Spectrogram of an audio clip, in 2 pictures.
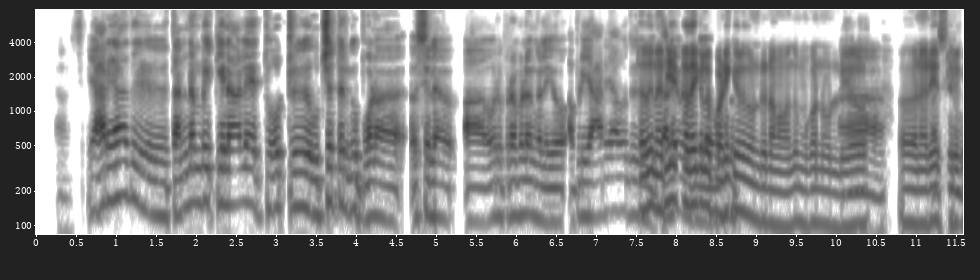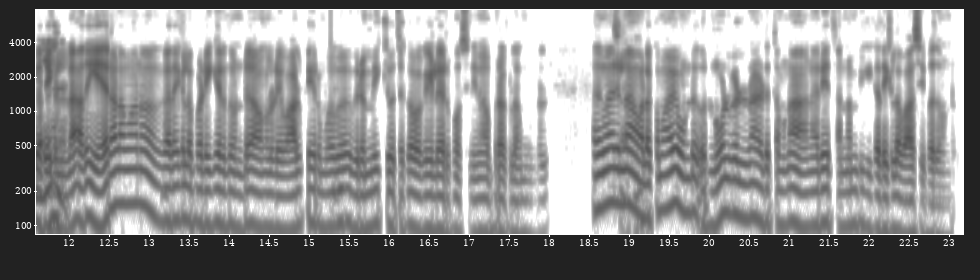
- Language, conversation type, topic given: Tamil, podcast, நீங்கள் தன்னம்பிக்கையை அதிகரிக்க என்னென்ன உடை அலங்கார மாற்றங்களை செய்தீர்கள்?
- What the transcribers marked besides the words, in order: other noise; drawn out: "ஆ"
